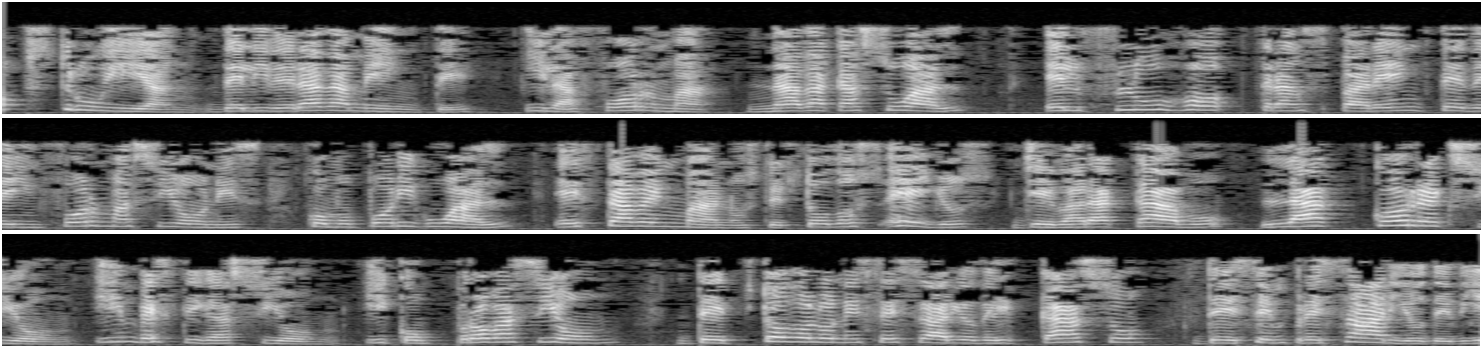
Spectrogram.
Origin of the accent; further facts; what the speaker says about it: Dominican Republic; el derecho que nos asiste como dominicanos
